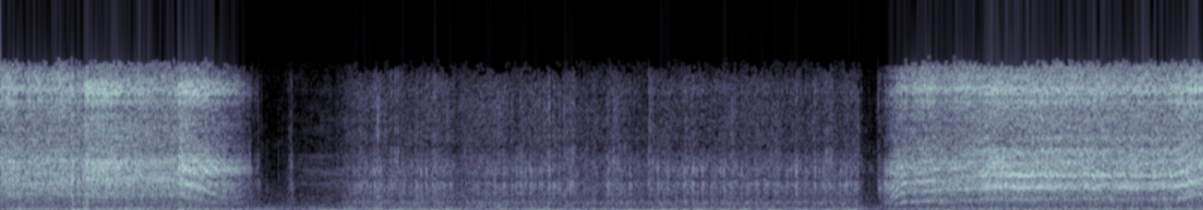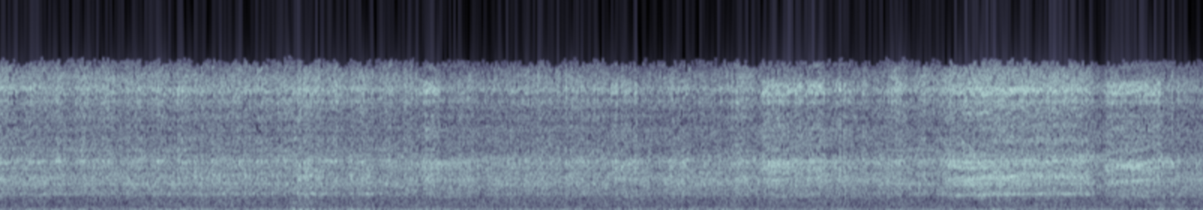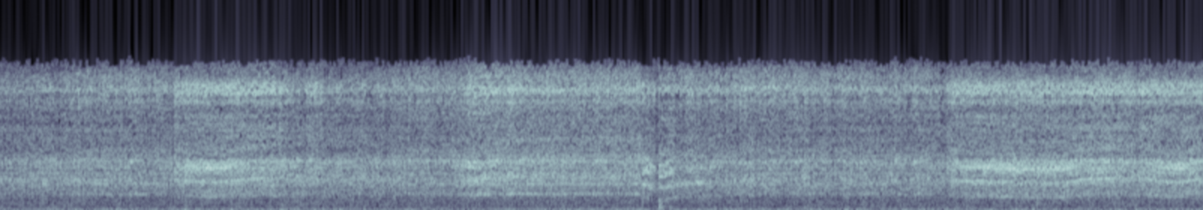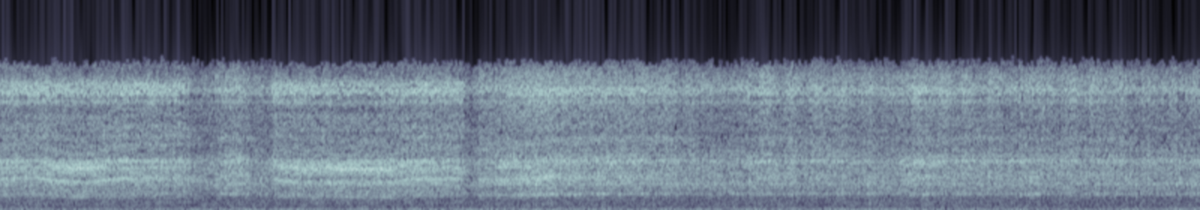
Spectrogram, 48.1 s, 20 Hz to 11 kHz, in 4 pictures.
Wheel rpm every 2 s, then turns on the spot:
220, 20, 20, 20, 70, 170, 220, 230, 230, 230, 230, 220, 230, 230, 230, 220, 230, 220, 220, 220, 220, 230, 230, 230.
4-8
